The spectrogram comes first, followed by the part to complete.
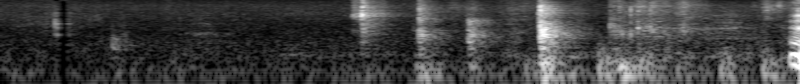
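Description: Cardstock being handled: after a quiet stretch, a few short rustles and taps of paper from about halfway in, the loudest near the end, as a folded greeting card is pressed and lifted.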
